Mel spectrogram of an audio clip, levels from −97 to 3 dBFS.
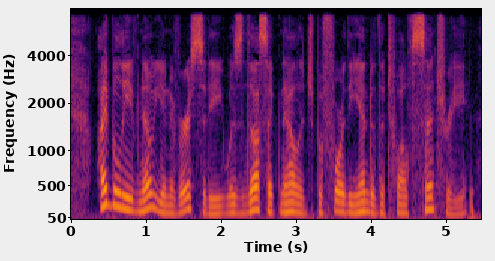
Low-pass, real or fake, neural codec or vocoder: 7.2 kHz; real; none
